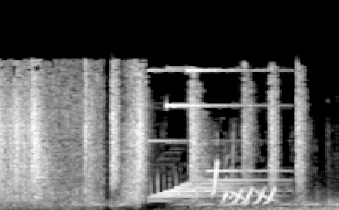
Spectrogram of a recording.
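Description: Editing sound effect over background music with a steady beat: about a second in, a quick run of rising chime notes, then a brief wobbling, up-and-down whistle-like effect.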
